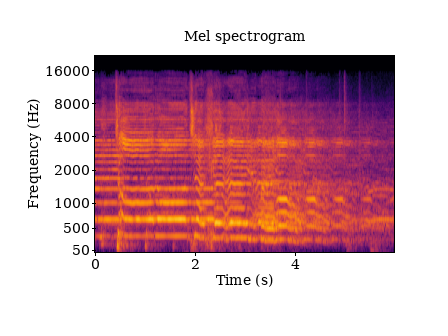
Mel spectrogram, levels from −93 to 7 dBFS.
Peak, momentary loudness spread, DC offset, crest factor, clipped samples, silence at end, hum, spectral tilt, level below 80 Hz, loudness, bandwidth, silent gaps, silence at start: 0 dBFS; 17 LU; under 0.1%; 14 dB; under 0.1%; 0 s; none; -1.5 dB/octave; -52 dBFS; -11 LUFS; 16 kHz; none; 0 s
